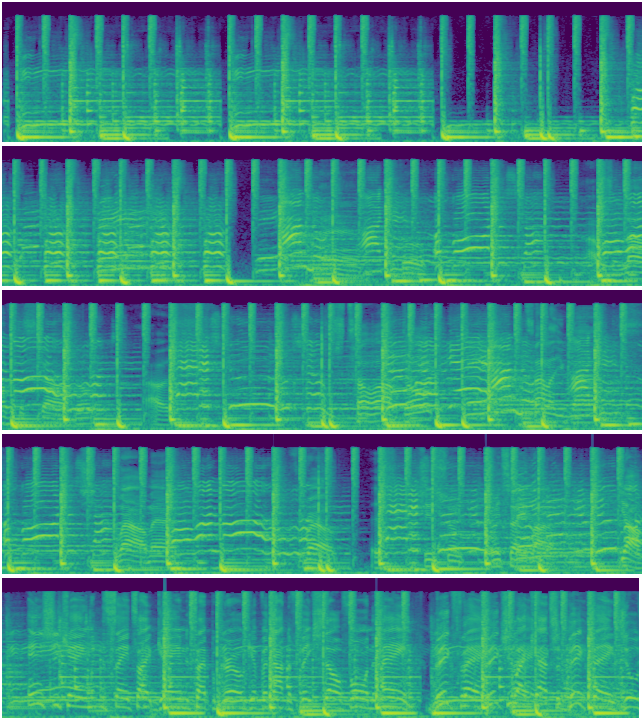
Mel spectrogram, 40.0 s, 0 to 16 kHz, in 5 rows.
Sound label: 90s Intro 90 Bpm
